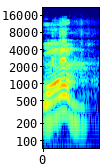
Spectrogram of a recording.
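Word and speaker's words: warm: तो वार्म, इसमें भी मैं ओ लगाती हूँ। काफी सारे वर्ड्स ऐसे हैं जिसमें ए लग रहा है लेकिन ए का मतलब ये नहीं है कि मैं उसको अ की तरह प्रोनाउंस करूँ, उसका मतलब है ओ।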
